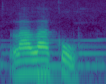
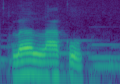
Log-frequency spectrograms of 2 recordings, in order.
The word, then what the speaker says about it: lelaku: lah dibaca Dua kali menjadi lalaco tapi dalam pelafalannya kita biasa menyebutkan sebagai lelaku pun begitu dengan kata dasar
